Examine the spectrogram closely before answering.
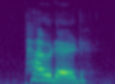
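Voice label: "powdered", US English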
